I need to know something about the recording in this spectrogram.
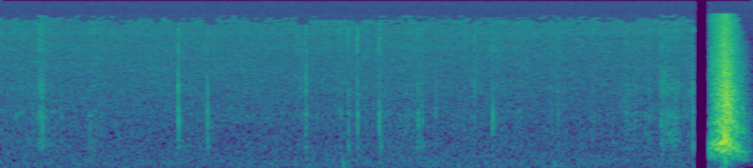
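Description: Small claws scratch and tap softly against paper.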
